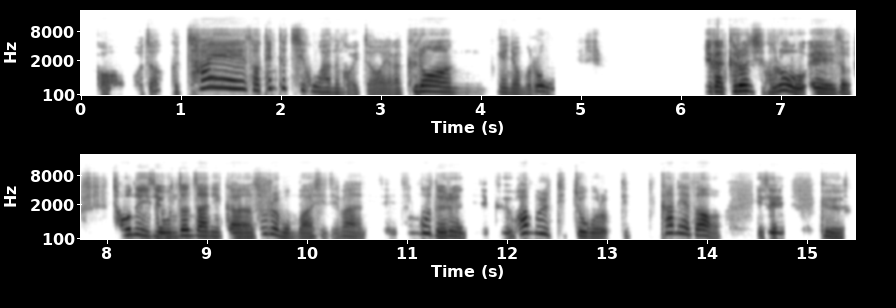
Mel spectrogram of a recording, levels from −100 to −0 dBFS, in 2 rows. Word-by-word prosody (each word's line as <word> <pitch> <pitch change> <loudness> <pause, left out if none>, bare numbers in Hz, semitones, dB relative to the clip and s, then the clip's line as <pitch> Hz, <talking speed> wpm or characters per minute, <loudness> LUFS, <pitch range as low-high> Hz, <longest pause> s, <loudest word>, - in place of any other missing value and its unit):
그 - - -10
어 - - -7 0.2
뭐죠? - - -13
그 - - -14
차에서 380 -6 +4
텐트 390 +5 -4
치고 255 -10 -5
하는 200 -2 -5
거 - - -14
있죠. - - -11
약간 - - -10
그런 230 -4 +3 0.4
개념으로 200 +2 -4 1.5
약간 225 -1 +6
그런 260 +2 +9
식으로 225 -1 +3
예 210 - +6
그래서 175 0 -2 0.5
저는 270 +1 +2
이제 210 -4 -1
운전자니까 190 -3 +1
술을 295 +3 -3
못 180 -4 -5
마시지만 180 +2 -8 0.2
이제 445 -3 -24
친구들은 330 - -2
이제 180 -5 -10
그 355 - -10
화물 335 -2 +2
뒤쪽으로 205 -4 -3
뒤 205 - -22 0.3
칸에서 265 - +1 0.4
이제 380 - -2 0.4
그 200 -7 -3
230 Hz, 285 characters per minute, -20 LUFS, 195-300 Hz, 1.5 s, 그런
